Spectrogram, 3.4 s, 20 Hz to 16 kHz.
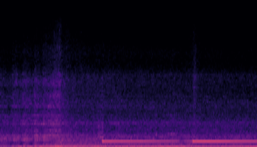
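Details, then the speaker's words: GM LS V8 (Suburban/Yukon/Escalade platform), 227,000 miles, just after oil pressure sensor replacement: steady, even idle with a faint constant tone, no knocking or ticking; gauge now shows good oil pressure, engine healthy. "coming up yeah we have oil pressure actually good oil pressure so that's cool"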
